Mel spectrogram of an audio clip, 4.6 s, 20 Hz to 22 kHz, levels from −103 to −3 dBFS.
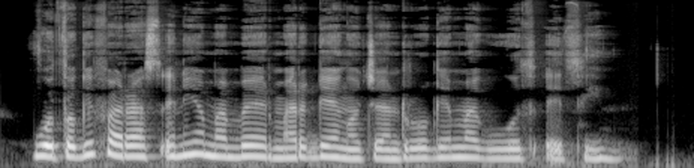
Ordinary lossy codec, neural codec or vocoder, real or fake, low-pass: none; none; real; none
